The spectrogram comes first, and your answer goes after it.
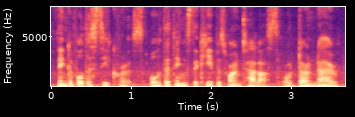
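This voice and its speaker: A man's voice: a little high, lively intonation, fairly quick. A man reading fantasy game quest dialogue aloud in a dramatized, storybook-like way. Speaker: gaming video creator. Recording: noticeable background noise.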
